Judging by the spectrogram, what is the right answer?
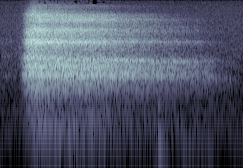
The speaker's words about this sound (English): Double inhale, tense, and double exhale.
